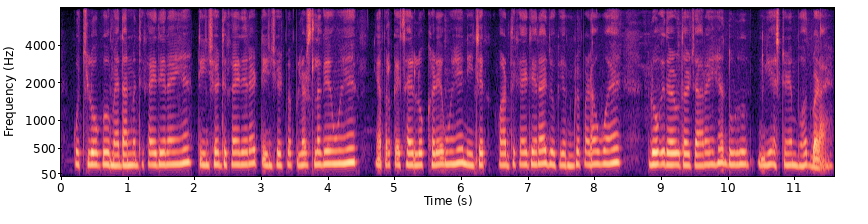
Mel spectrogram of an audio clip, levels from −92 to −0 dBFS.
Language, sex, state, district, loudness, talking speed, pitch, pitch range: Hindi, female, Uttarakhand, Uttarkashi, -16 LUFS, 280 wpm, 215 Hz, 205-220 Hz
